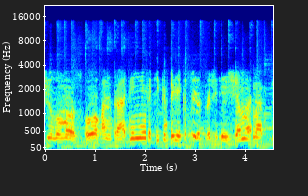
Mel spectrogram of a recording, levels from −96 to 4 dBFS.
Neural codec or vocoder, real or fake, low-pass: codec, 44.1 kHz, 2.6 kbps, DAC; fake; 14.4 kHz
